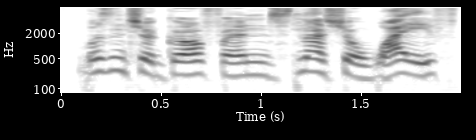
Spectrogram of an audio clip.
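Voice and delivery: ordinary talk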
